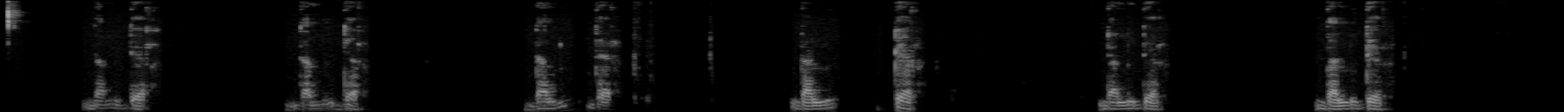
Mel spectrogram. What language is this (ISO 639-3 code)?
wol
